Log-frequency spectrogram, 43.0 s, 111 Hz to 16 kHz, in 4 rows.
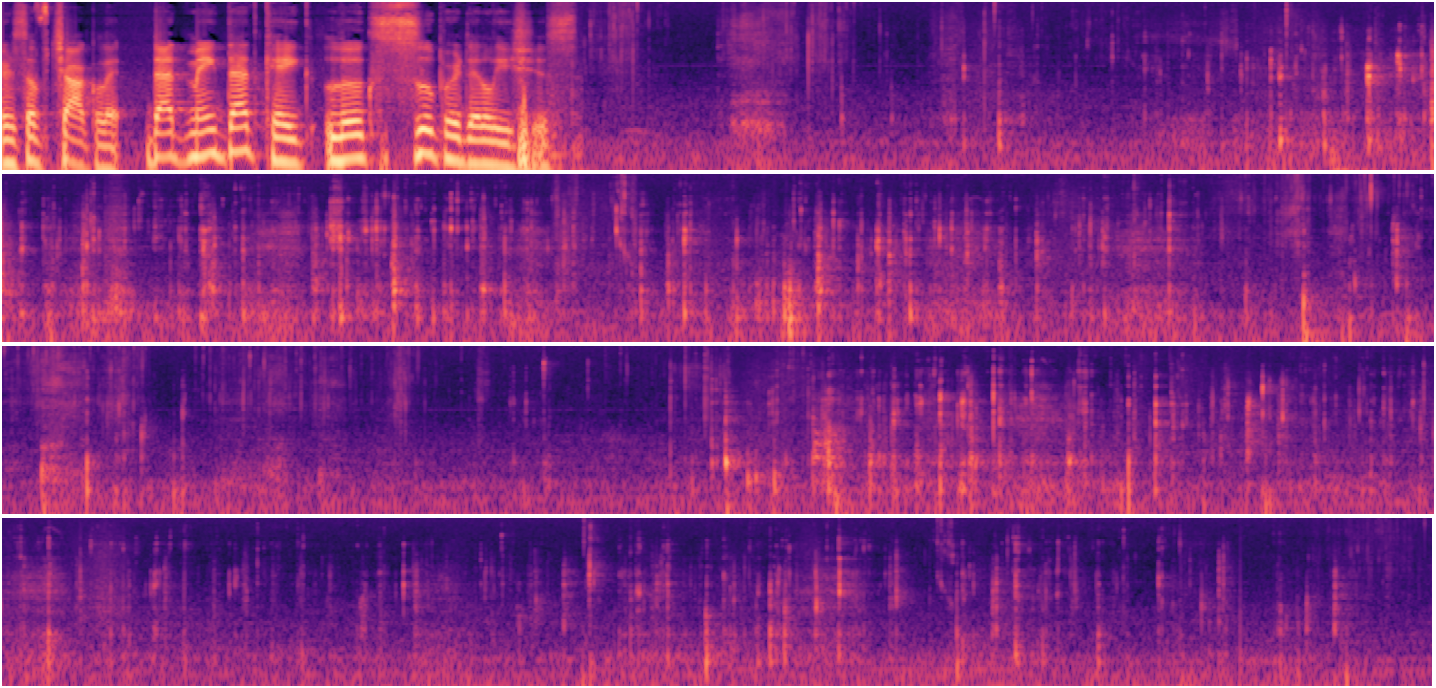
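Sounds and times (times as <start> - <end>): person chewing cake: 4.3 - 42.9.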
